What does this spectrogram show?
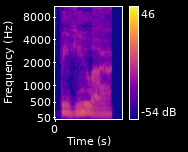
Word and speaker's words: butter: In British English, the glottal stop is most familiar in the Cockney pronunciation of butter as bua.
